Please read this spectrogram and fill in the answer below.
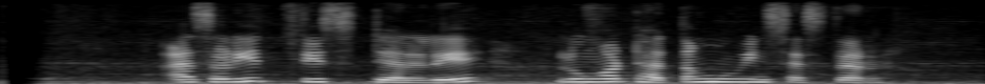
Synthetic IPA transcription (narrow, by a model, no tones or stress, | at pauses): ʔaslit̪isd̥a̤leluŋɔɖ̥a̤t̪əŋwinsɛst̪ər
